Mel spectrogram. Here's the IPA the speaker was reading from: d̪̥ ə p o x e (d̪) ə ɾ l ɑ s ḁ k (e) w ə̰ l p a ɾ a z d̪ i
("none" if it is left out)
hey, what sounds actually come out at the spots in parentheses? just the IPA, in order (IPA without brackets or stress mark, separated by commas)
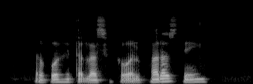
t̪, a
